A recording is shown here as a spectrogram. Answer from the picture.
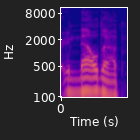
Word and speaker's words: Imelda: It starts with an I, but it's pronounced, for at least from what I've been able to gather, Imelda will be the name of this storm.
